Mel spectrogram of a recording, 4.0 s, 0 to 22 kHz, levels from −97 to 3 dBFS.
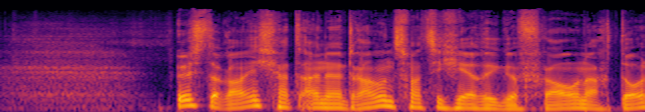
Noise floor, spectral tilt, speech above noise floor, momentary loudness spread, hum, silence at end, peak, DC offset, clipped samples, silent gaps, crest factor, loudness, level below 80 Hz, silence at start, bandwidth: -45 dBFS; -4.5 dB/octave; 25 dB; 19 LU; none; 0 s; -6 dBFS; under 0.1%; under 0.1%; none; 16 dB; -21 LUFS; -44 dBFS; 0.1 s; 16.5 kHz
